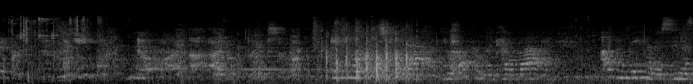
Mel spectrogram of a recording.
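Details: Molly the Italian Greyhound and Emma the golden retriever playing together; high whining and yipping calls, with a quick burst of sharp yips midway, mixed with people talking throughout.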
